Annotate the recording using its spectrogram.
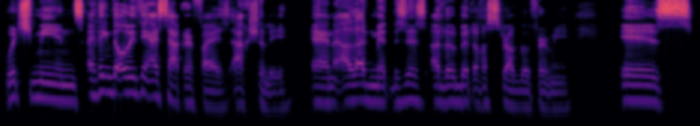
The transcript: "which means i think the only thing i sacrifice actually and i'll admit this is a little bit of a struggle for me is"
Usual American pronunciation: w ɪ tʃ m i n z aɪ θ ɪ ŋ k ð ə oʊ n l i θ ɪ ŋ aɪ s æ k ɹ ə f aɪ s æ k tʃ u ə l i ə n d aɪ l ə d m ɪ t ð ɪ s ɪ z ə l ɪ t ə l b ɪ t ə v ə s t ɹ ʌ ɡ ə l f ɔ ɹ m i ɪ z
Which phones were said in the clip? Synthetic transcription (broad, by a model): w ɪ tʃ m i n s aɪ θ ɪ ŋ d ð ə oʊ n l i θ ɪ ŋ aɪ s æ k ɹ ə f aɪ s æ k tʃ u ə l i ə n d aɪ l ə d m ɪ t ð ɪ s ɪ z ə l ɪ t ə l b ɪ t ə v ə s t ɹ ʌ ɡ ə l f ɔ ɹ m i ɪ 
